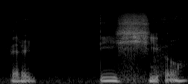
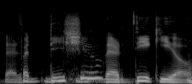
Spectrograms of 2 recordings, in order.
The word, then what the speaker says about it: Verdicchio: Verdicchio. Verdicchio. There's an H in it. Pretend that the CCH is a K. Okay. Verdicchio. But say it in Italian, not in English.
